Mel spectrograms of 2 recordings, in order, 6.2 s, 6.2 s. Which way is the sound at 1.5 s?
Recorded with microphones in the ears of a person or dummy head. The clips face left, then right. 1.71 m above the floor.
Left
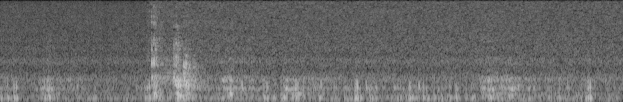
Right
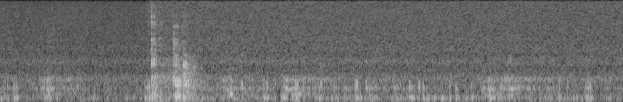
50° right (ahead or behind).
